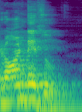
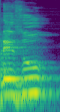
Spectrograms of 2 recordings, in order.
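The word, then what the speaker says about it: rendezvous: इसका ऑब्जेक्टिव क्या है इसको बोलते हैं रजू अब जैसे ये लिखा हुआ है वैसे इसको प्रोनाउंस नहीं करते इसका ऑब्जेक्टिव रहेगा रजू डॉकिंग या अनडॉकिंग करना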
